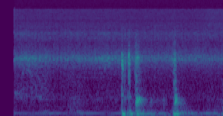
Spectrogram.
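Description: Steady low hum with a few soft knocks and rustles from about a second in, typical of handling noise on the recording device.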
